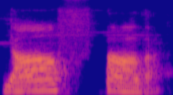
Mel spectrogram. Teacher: So again, notice the yaha, with the visarga being pronounced as a if sound because pa is coming after.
